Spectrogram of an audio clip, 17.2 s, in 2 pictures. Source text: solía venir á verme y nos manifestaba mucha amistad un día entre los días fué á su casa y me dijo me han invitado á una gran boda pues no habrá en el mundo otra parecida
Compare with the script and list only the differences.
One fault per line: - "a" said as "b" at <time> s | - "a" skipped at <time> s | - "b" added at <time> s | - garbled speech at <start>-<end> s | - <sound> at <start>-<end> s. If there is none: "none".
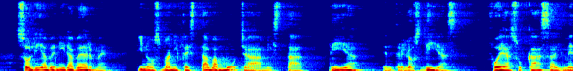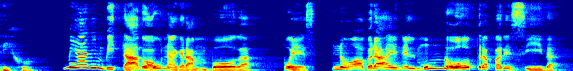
- "un" skipped at 4.5 s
